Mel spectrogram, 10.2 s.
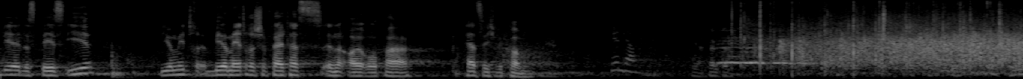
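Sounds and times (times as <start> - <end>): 
speech: 0.0 - 5.5
steady audience applause: 7.2 - 10.2.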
